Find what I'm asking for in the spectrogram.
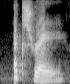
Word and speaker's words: X-ray: You don't really say Ray, but you would just make sure it's kind of just barely there. Ray. X-ray. And the accent is on the X.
